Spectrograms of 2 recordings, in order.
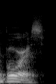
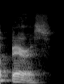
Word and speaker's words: Baris: ready a all right is that Baris or Boris my oh Baris congratulations Baris Baris how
